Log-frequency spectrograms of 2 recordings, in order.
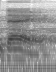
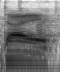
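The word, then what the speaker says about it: Daaé: an ingenue named christine day some of his things were found at the turn of the century so he must have died sometime by the way it's pronounced diet not day christine day any relation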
